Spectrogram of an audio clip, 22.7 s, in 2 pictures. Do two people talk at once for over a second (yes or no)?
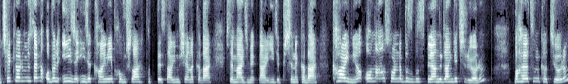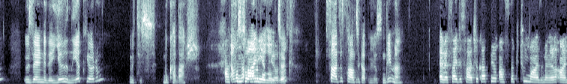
yes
